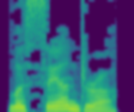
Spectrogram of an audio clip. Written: lisandra

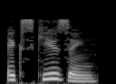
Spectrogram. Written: excusing

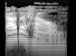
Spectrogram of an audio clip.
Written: ata'halne

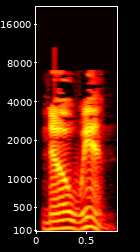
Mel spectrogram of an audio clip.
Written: no-win

